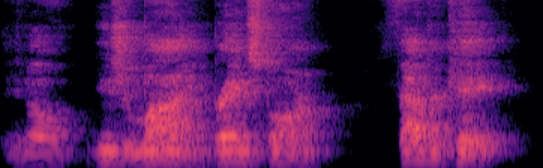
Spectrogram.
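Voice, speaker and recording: A man in his garage quoting his father, a gruff, encouraging biker who pushes him with repeated commands. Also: lowish voice, slow, warm tone. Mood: urging. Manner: insistent, repetitive commands. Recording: echoey garage, far from mic.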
